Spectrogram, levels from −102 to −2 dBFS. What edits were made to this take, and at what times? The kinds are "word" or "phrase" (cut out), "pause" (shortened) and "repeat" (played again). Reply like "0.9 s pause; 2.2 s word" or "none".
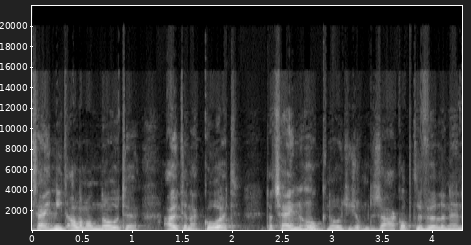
2.9 s word

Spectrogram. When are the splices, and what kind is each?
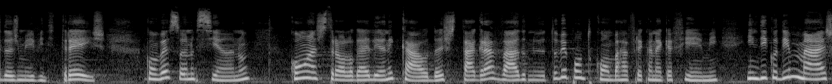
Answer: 1.4 s word; 2.0 s word; 5.3 s word

